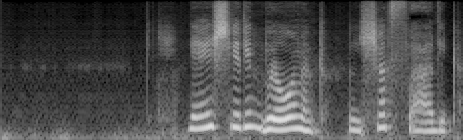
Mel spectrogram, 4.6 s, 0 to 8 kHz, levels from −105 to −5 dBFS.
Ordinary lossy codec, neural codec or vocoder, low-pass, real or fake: none; codec, 16 kHz, 0.5 kbps, FreqCodec, larger model; none; fake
